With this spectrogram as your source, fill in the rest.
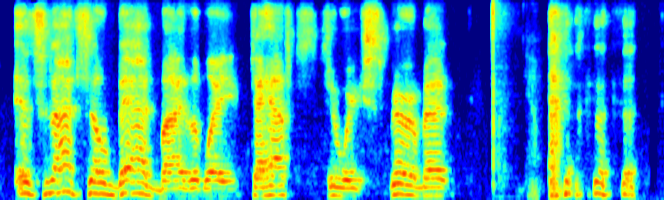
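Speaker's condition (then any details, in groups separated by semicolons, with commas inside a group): Parkinson's disease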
